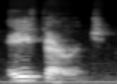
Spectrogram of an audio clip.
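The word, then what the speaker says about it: afferent: it's basically either incoming a ferent we pronounce it a FF R NT or eer for outgoing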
